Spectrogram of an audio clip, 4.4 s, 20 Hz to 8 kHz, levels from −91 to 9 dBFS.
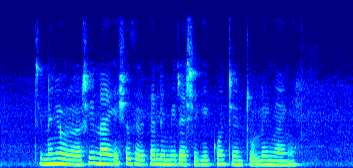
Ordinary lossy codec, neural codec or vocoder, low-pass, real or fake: none; none; 7.2 kHz; real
